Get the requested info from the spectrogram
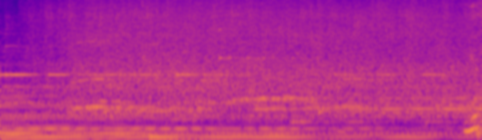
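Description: Soft live pop-ballad band interlude: held bass notes and sustained piano and guitar chords with a gently pulsing note and a faint shimmering wash, slowly fading. A voice starts singing right at the end.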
